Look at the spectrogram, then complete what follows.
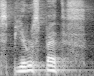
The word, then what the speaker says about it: Spiro Spathis: - Thank you - But how do you say it? Spiro Spathis - As we say it - You are great Yeah yeah okay Because I imagined Zpyros Zpats, Spyros Spathis…, get it?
